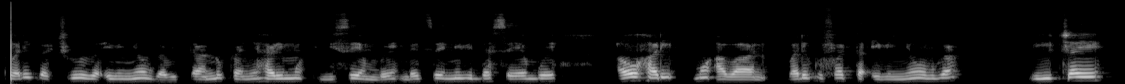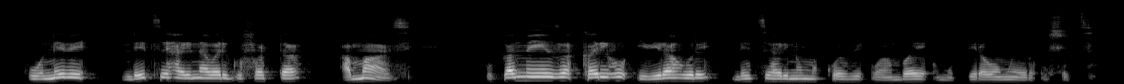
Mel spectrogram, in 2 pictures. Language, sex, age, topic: Kinyarwanda, male, 25-35, finance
